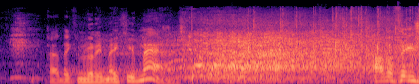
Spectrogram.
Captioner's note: audience laughs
